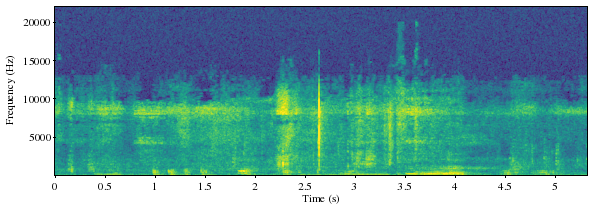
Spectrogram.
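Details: Six French Bulldog siblings asleep on the floor during a daytime nap after play; short low snorting snores in uneven bursts, with a longer nasal grunt toward the end.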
